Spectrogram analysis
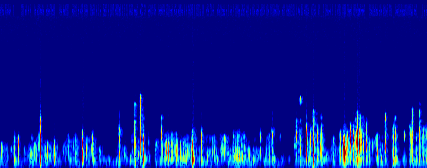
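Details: A woman's stomach growling in the city: continuous low gurgling and rumbling with irregular bubbly pops, ordinary borborygmi from gas and fluid moving through the gut.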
